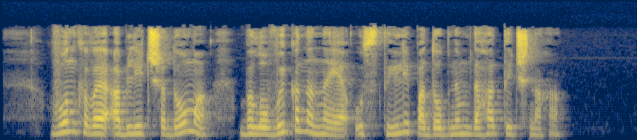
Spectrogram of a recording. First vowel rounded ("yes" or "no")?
yes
